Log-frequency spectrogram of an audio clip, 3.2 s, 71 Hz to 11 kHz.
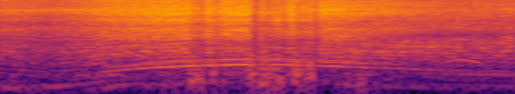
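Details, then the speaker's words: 1986 Ford Mustang GT 5.0 V8 convertible with a rotting body, just started: it revs up and settles back smoothly with a clean, even exhaust note, no knocks or misfires; the engine sounds healthy. "Yeah, I like that. Yeah, I know, it sounds pretty good. I don't know if it'll idle though."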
